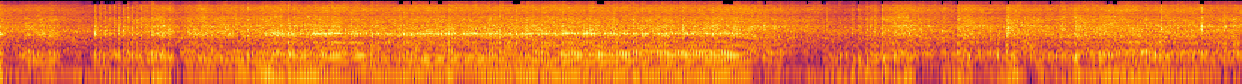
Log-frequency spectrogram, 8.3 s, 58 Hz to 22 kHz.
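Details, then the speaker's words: 1972 Honda Z50A K3 after total restoration, first start on third kick with eyeballed timing: small buzzes and revs with an odd mechanical clatter over the exhaust; not an exhaust leak but an incorrectly installed automatic clutch, possibly assembled backwards. "well to the astute viewer a little bit of foreshadowing that noise was present and it wasn't an exhaust leak it wasn't normal"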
